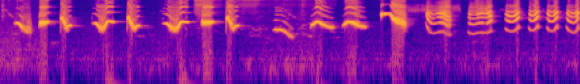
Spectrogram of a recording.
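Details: Asian pied starling singing a variety-packed training song for caged birds: repeated rising-falling whistles, a downward slur, a harsh burst, then a quick series of bouncy chirps.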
